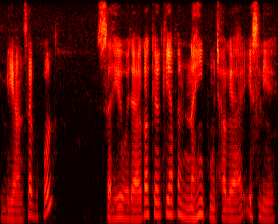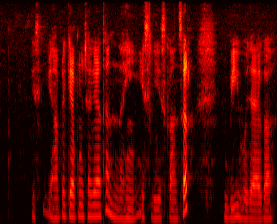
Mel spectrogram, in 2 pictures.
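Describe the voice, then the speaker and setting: A man's voice: mid-range voice, moderate pace, a little mellow, highs cut off. A man with a Hindi accent giving an online exam-prep lesson, repeating each question and prompting viewers to answer.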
